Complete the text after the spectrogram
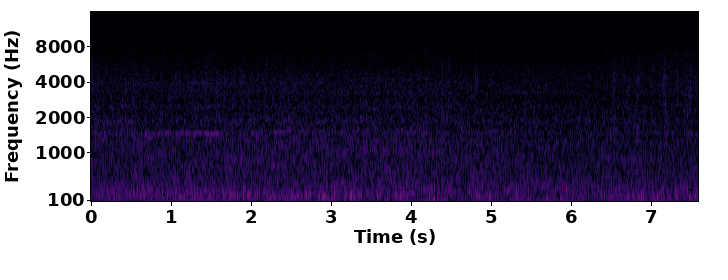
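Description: Traffic rumbles steadily along a city street.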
